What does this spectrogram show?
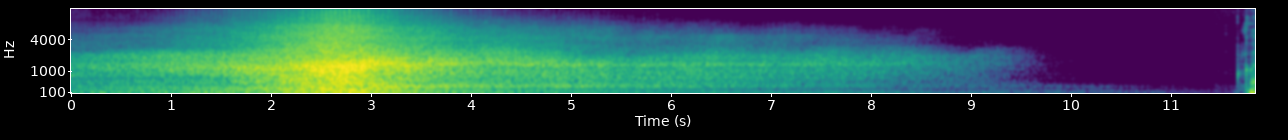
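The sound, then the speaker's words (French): A car approaches a farm, its engine noise swelling over a few seconds, then gradually dying away as it slows to a halt in front of the farm. Silence follows, broken by a brief sharp click at the end. “voiture s'immobilisa devant la ferme et que deux personnes en sortirent,”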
